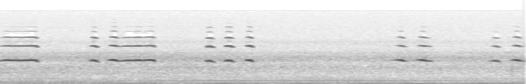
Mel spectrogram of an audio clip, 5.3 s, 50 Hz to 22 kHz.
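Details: Nesting bald eagle in Northeast Florida, January 2022, 16:40: clipped, high whistled chirps in clusters of two or three, some briefly drawn out, repeating with short gaps over a low steady drone.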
